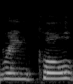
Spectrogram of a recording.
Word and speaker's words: wrinkle: In wrinkle, W-R. Notice in wrinkle and in who, the W is silent.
